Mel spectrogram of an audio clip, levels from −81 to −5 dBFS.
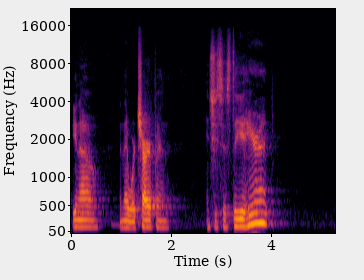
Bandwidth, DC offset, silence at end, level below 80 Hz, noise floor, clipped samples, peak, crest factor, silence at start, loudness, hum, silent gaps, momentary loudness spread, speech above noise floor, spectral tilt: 16 kHz; under 0.1%; 1.25 s; -74 dBFS; -68 dBFS; under 0.1%; -10 dBFS; 20 dB; 0 s; -27 LUFS; none; none; 19 LU; 41 dB; -4.5 dB/octave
